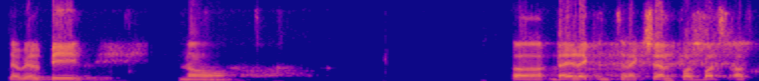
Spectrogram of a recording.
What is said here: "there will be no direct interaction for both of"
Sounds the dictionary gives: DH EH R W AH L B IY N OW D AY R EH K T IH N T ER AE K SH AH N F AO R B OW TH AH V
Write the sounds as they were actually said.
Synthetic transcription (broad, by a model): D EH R W AH L B IY N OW D AY R EH K T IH N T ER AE K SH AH N F AO R B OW S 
